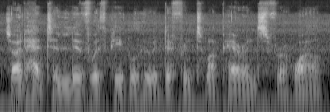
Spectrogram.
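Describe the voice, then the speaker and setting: A man's voice: extremely low pitch, fairly even intonation, fast talker, dark tone, a little hiss or hum. An older man from Zimbabwe hosting a casual talk show, reflecting on his own life in a storytelling way with many restarts and small chuckles. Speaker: host.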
